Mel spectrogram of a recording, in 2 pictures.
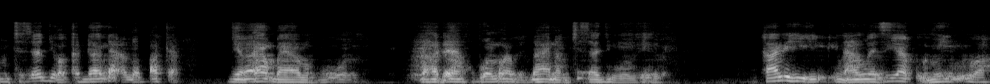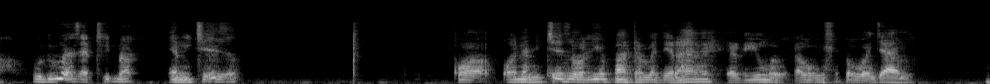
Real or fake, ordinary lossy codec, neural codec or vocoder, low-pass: fake; Opus, 64 kbps; codec, 24 kHz, 1 kbps, SNAC; 7.2 kHz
